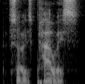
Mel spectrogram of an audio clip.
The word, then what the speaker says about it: Powys: which is spelt with, it's pronounced like Paris, but like Jonathan Ross was saying it, so it's Powys.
